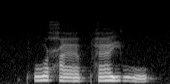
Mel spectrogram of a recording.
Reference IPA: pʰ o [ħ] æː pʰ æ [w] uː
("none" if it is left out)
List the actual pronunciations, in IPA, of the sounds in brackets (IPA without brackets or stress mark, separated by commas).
ħ, j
